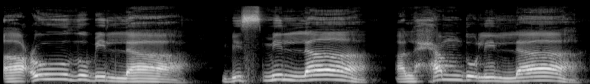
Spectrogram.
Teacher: আল্লাহ শব্দের পূর্বে জের থাকলে আল্লাহ শব্দের লাম এবং আল্লাহ শব্দের উচ্চারণ পাতলা হবে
